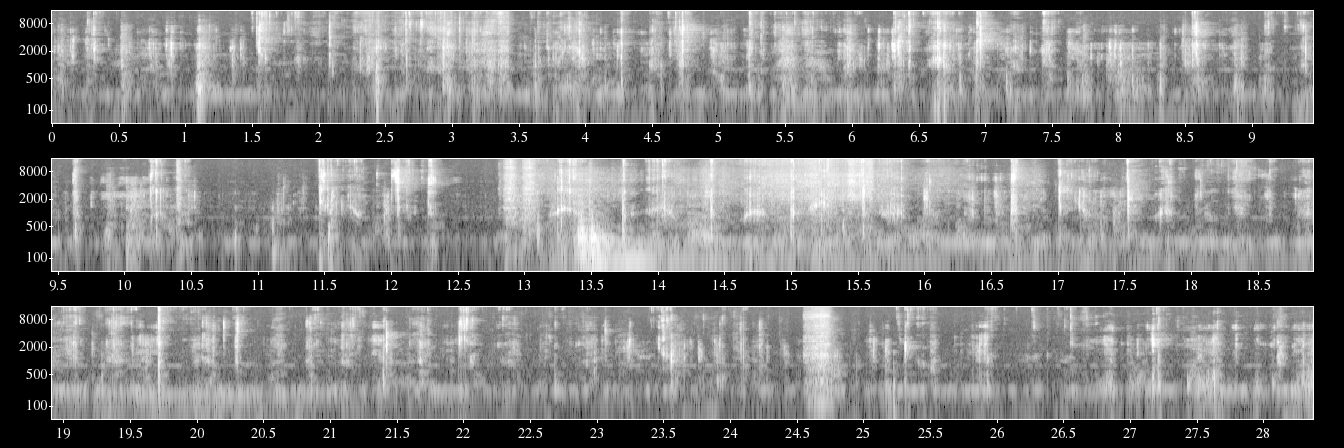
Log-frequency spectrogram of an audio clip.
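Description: Close-miked chewing and crunching of fried chicken with crisp breading, with wet mouth sounds and many small crackles. About halfway through there is one louder thump followed by a couple of seconds of brighter rustling noise.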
